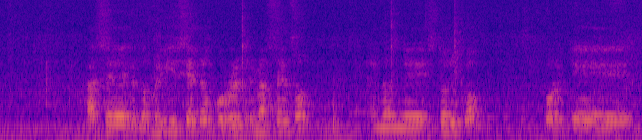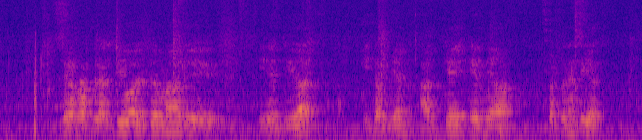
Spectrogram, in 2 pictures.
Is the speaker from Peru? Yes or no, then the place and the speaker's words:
yes; Peru; De Brasil no, pero soy de Perú.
